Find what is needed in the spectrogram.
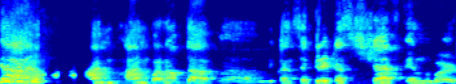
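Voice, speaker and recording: A man's high-pitched voice at a fairly slow pace, with lively intonation. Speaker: corporate HR executive and speaker. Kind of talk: live webinar interview. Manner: hesitant, many fillers.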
